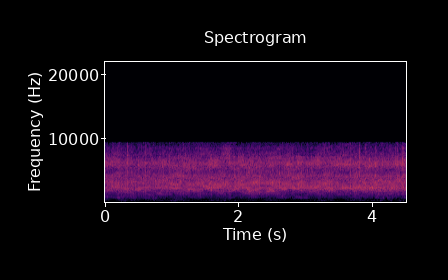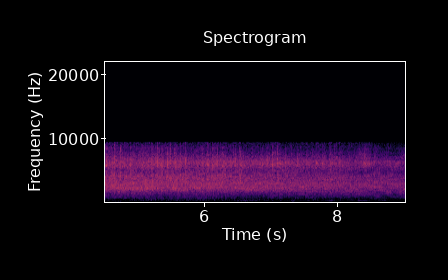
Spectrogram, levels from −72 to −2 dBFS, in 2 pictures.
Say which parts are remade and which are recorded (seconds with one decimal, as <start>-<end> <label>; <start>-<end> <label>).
0.0-3.8 remade; 3.8-8.3 recorded; 8.3-9.0 remade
